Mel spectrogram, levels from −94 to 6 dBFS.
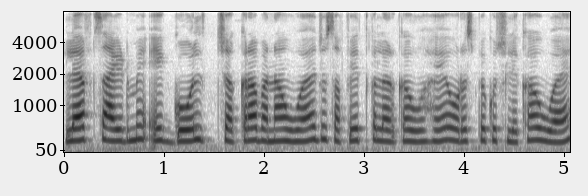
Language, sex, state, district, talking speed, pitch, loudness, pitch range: Hindi, female, Chhattisgarh, Balrampur, 235 wpm, 250 Hz, -17 LUFS, 240-260 Hz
